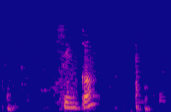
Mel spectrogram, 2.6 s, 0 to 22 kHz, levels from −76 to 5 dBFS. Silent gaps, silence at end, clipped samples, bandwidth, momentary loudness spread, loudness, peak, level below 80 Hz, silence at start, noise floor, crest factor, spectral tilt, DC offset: none; 0.35 s; under 0.1%; 9.2 kHz; 25 LU; -30 LUFS; -10 dBFS; -74 dBFS; 0.1 s; -72 dBFS; 24 dB; -6.5 dB/octave; under 0.1%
